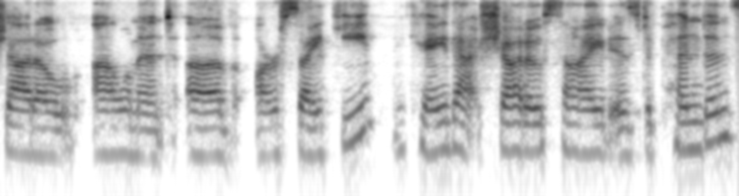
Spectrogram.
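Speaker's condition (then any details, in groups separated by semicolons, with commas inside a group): No condition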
